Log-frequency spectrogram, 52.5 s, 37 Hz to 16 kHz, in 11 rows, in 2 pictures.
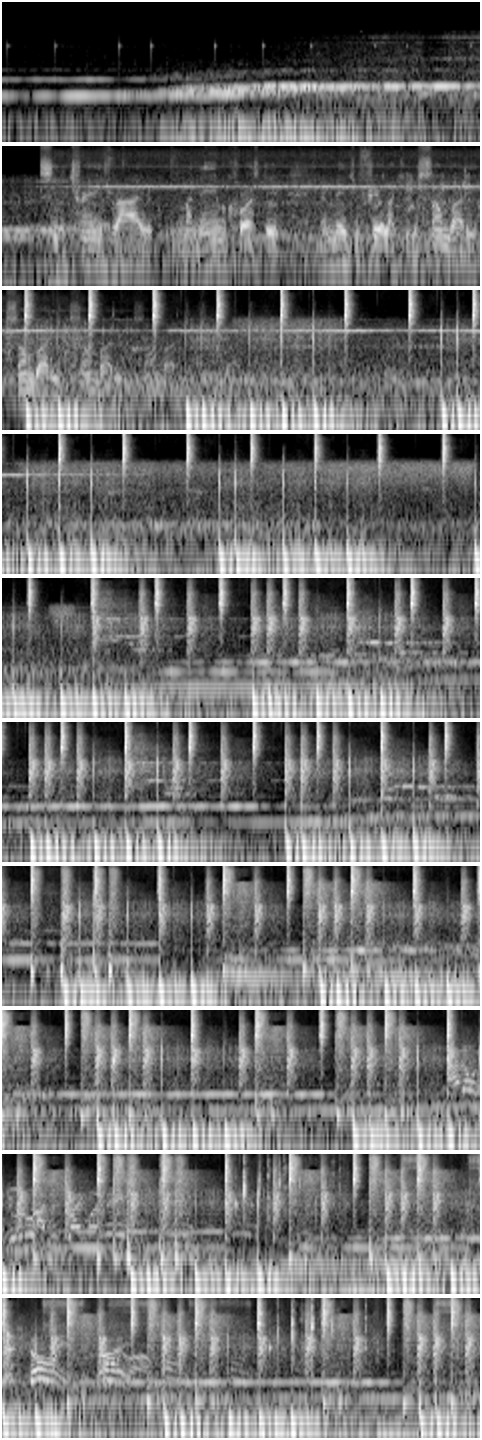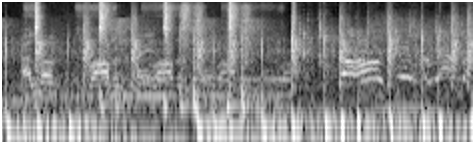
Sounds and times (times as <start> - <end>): Music: 0.0 - 52.5.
